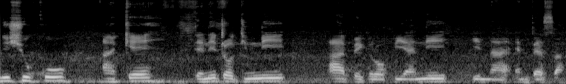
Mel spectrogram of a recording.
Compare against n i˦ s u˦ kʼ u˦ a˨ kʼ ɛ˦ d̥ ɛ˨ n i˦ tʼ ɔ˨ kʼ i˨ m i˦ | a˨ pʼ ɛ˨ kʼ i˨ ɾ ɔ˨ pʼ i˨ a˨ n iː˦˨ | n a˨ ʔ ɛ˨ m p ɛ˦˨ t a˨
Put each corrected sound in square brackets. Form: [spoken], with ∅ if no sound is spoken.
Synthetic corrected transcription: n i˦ [ʃ] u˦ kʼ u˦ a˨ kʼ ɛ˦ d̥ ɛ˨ n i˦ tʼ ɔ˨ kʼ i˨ [n] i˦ | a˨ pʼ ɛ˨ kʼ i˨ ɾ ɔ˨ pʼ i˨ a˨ n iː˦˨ | n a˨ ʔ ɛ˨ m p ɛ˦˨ [s] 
